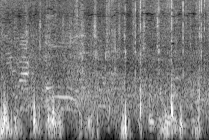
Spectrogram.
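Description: Children's voices calling out across a youth football pitch, over quick, irregular thuds of running footsteps on artificial turf.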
